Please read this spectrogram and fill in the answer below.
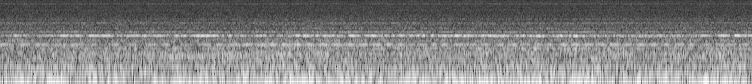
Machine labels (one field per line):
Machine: fan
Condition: abnormal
